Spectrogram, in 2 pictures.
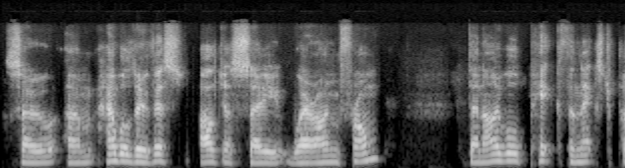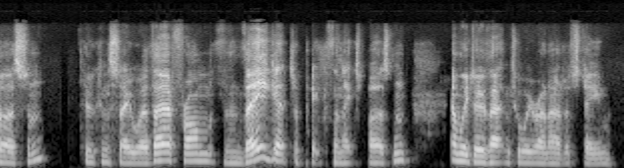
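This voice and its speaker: A man's voice: a little high, a little slow. A man from the UK hosting an online meetup over a video call, chatty and self-deprecating. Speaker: meetup host. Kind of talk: casual online meetup chat.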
